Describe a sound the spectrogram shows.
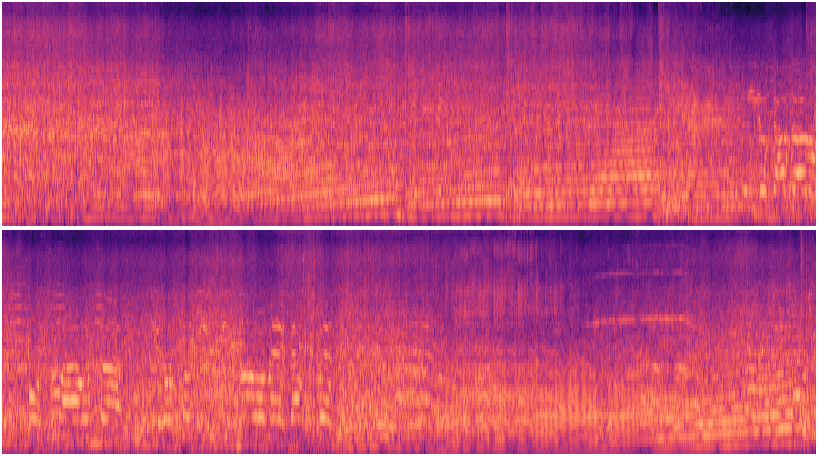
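A turbocharged four-cylinder rally car engine revs hard through the gears.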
